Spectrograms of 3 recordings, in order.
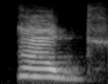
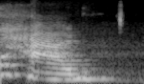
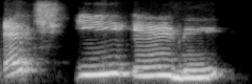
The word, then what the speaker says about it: head: Earlier you said had. HAD is how you pronounce it. You forgot the E completely. Wrong. Here in HEAD, A has no priority. head, E is the hero of this word.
